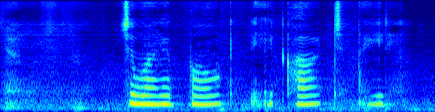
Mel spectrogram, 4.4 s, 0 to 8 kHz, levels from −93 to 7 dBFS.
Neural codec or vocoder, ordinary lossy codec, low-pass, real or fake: codec, 16 kHz, 1 kbps, FunCodec, trained on LibriTTS, 50 frames a second; none; none; fake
